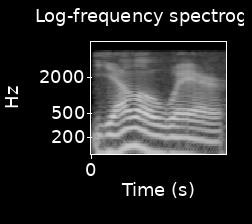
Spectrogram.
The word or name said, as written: yellowware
